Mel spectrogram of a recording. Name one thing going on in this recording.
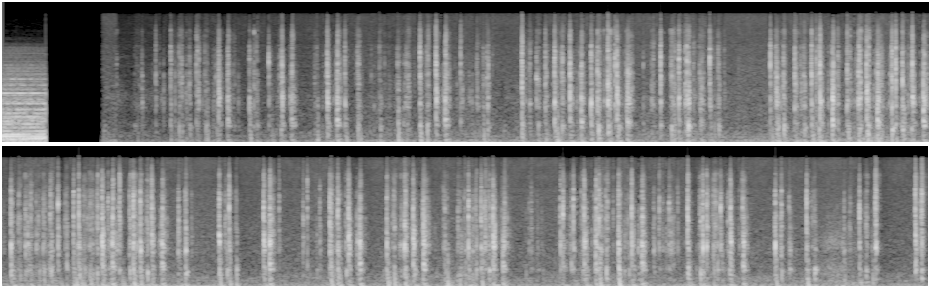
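Phone keyboard keys tap and click rapidly as someone types.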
